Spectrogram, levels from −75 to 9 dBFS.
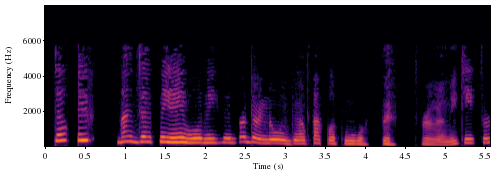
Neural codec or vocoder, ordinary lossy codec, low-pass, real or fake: codec, 16 kHz, 0.5 kbps, X-Codec, HuBERT features, trained on general audio; MP3, 24 kbps; 7.2 kHz; fake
